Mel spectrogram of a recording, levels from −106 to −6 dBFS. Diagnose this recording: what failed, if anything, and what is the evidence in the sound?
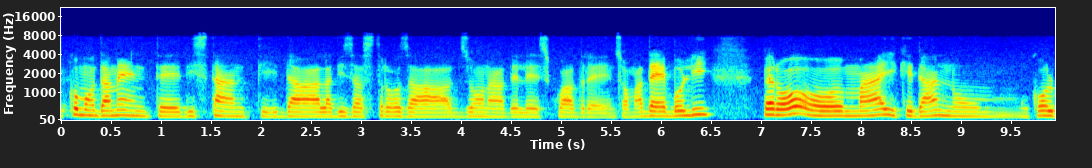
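Nothing failed in this speech recording, and no stage shows a fault. The content stops at 8 kHz, which is the bandwidth of the call's microphone processing and the Opus codec in the WebRTC call path.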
